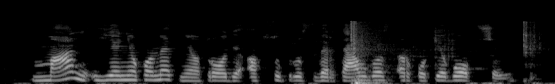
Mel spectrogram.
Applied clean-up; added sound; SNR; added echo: classical method Wiener filter.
